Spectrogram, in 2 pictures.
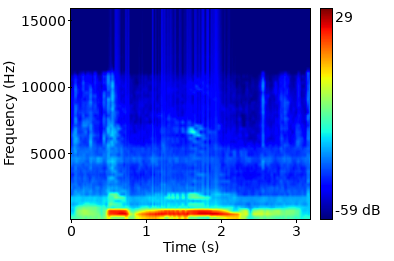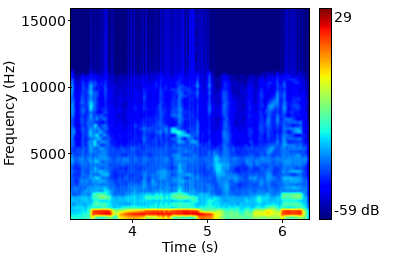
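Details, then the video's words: White albino Barbary dove with red eyes, lure to get lazy doves calling: twice a sharp short note followed by a long rolling coo that falls off, then a third short note begins. "Pancingan AMPUH suara burung puter putih mata merah"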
